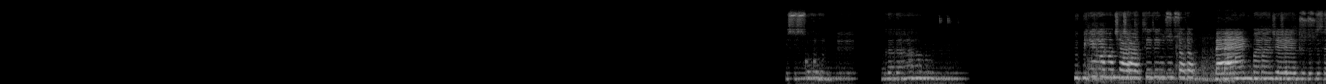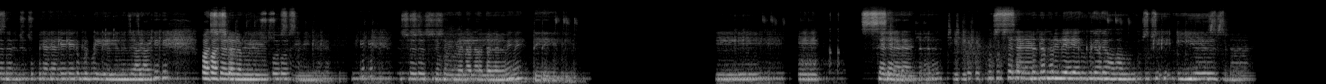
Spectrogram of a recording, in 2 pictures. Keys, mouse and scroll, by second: 0.0 click, 0.7 ctrl+1, 2.2 ctrl+1, 3.2 1, 3.9 click, 4.7 Tab, 5.5-7.3 scroll up 1, 7.7 click, 11.4-12.7 scroll up 1, 14.7-15.6 scroll down 1, 15.6 Tab, 16.7 shift+a, 18.8 click, 19.2-19.9 scroll down 1, 19.7-20.6 typing, 20.9-22.8 drag, 22.5-23.6 typing, 24.3 click, 24.9 g, 26.1 x.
